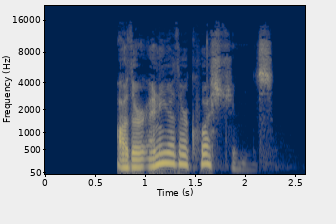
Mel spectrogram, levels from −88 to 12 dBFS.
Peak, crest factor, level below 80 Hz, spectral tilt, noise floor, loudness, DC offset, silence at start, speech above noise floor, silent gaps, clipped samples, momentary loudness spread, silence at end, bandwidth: -2 dBFS; 20 dB; -58 dBFS; -6 dB/octave; under -90 dBFS; -20 LUFS; under 0.1%; 0.7 s; over 71 dB; none; under 0.1%; 11 LU; 0.35 s; 13.5 kHz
